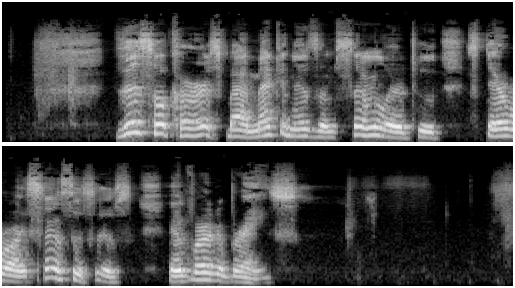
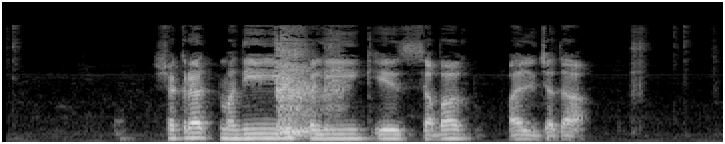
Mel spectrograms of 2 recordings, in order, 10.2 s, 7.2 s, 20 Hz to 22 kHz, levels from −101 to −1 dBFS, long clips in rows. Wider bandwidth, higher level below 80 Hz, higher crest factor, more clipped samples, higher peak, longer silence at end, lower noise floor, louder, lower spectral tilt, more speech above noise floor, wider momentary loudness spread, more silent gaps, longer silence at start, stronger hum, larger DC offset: first, 13 kHz vs 11.5 kHz; second, -70 dBFS vs -60 dBFS; about the same, 16 dB vs 18 dB; neither; first, -2 dBFS vs -6 dBFS; second, 0 s vs 1.4 s; about the same, -73 dBFS vs -72 dBFS; first, -16 LUFS vs -23 LUFS; second, -2.5 dB/octave vs -6.5 dB/octave; first, 57 dB vs 49 dB; first, 14 LU vs 10 LU; neither; second, 0.35 s vs 1.6 s; neither; neither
